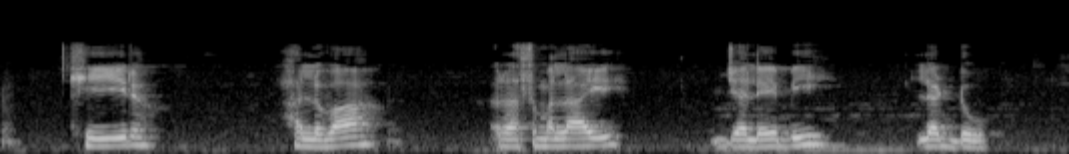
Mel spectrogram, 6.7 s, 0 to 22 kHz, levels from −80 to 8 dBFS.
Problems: constant background noise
